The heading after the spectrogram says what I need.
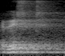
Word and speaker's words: wrist: Wrong, right, wrist, sword, sword. These are the words. In these words, W is silent. Letter W is silent in these four words.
